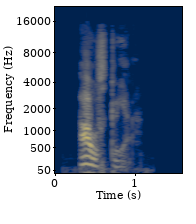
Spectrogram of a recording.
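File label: austria, Swedish; gcompris-data; geography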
